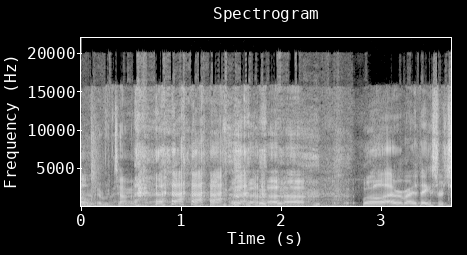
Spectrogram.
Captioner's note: all laughing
